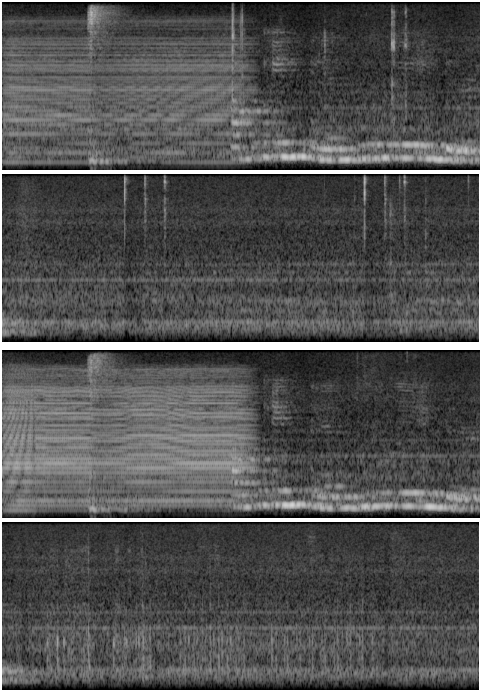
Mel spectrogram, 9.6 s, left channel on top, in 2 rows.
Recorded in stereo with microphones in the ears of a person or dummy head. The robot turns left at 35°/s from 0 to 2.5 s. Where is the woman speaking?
5° left (ahead or behind), 5 m; by 4.8 s 5° right (ahead or behind), 5 m.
